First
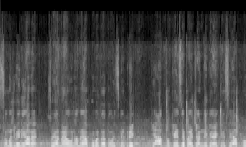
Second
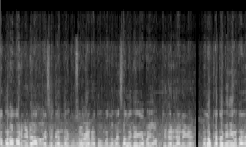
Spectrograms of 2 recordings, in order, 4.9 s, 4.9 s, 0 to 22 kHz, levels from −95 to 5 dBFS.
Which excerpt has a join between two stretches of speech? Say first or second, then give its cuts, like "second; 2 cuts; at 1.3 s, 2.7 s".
second; 1 cut; at 3.9 s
